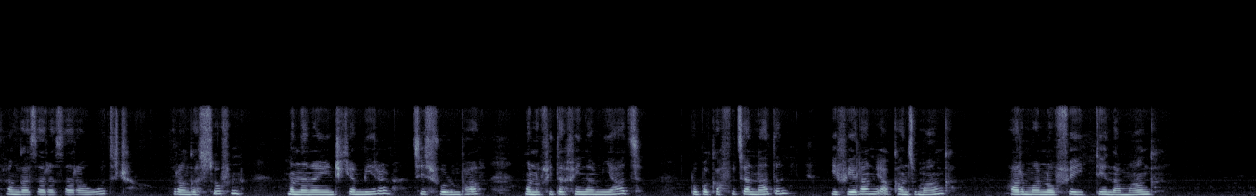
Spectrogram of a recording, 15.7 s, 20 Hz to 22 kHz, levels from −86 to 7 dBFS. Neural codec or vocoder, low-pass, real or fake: none; 9.9 kHz; real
